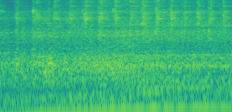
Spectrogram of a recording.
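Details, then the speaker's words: Stone rattling loose inside a straw baler during harvest, irregular hard rattles under the low drone of the running baler; stones get in when a bale edge is driven over and turned up, and the baler had just been unblocked. "You hear it rattling around in there. That's probably the biggest trouble with baling of the straw."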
